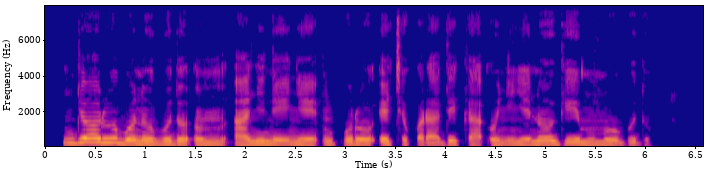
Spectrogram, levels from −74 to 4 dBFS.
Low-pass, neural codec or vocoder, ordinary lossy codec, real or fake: none; none; none; real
